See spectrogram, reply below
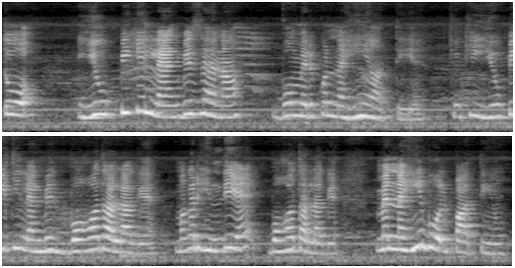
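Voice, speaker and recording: A woman's voice: sits high, unhurried, a little mellow. A woman from Madhya Pradesh with a Madhya Pradesh Hindi accent, chatting casually in an opinion vlog and often adding little fillers. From Madhya Pradesh, India. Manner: chatty, repeats "theek hai" and "yaar". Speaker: vlogger. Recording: slightly dull, roomy, faint hiss.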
